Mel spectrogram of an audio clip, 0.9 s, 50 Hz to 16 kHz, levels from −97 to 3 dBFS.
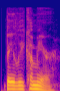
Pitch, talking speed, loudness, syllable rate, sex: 120 Hz, 200 wpm, -15 LUFS, 6.4 syllables/s, male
